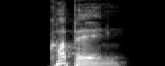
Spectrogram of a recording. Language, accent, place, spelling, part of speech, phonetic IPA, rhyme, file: German, Germany, Berlin, Koppeln, noun, [ˈkɔpl̩n], -ɔpl̩n, De-Koppeln.ogg
- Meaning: plural of Koppel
